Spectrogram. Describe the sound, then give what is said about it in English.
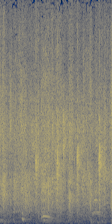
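Faint audience applause at a church gathering, a steady, dense patter of many hands clapping that continues evenly throughout. “Can you give her a round of applause?”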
